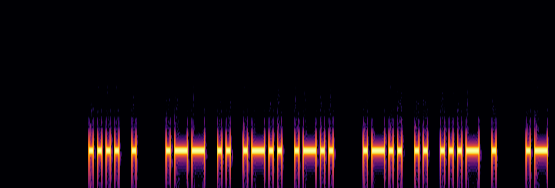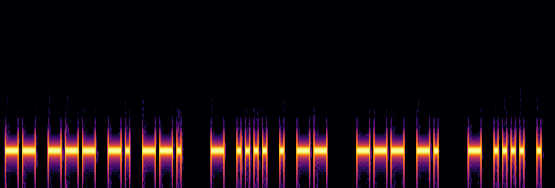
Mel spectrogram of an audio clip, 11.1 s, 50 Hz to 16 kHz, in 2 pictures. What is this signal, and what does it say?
Morse code, heard as a keyed tone, about 27 wpm, 700 Hz. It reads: HE WILL LIVE AMONG THEM ON THE
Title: Sentences from Top 1000 Words - Review Part 3 - 28wpm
